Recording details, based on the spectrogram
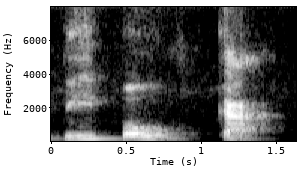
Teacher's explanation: Você nota que esse A final aí, ele está invertido, né? Esse A aí que nós chamamos chuá. É um A invertido. Ele, na verdade, é uma vogal reduzida.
